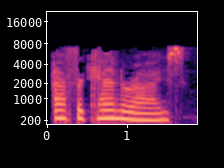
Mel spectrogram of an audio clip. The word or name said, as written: afrikanerize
